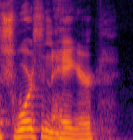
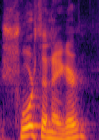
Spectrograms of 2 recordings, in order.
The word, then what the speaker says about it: Schwarzenegger: Anyway, thinking about it, Arnold Schwarzenegger, I didn't say that right, Schwarzenegger, he plays good roles.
